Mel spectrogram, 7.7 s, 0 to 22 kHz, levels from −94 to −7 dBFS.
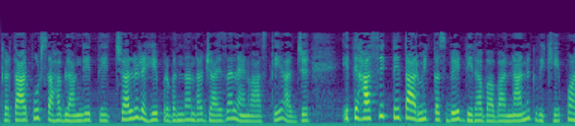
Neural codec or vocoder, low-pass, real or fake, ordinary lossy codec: none; none; real; none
